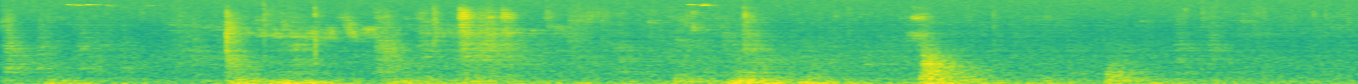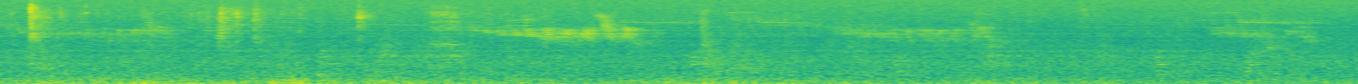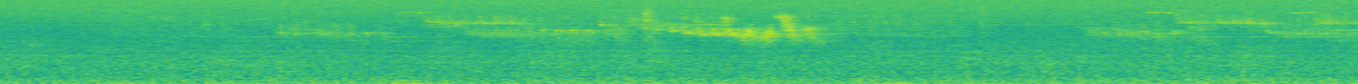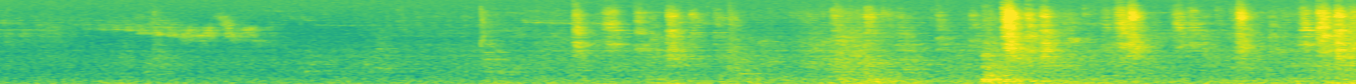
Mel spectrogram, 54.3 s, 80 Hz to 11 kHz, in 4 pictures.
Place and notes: Ilciukai, Lithuania, in abandoned mill
old abandoned watermill. wind plays with the collapsing roof construction
Utenos apskritis, Lietuva, April 2020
